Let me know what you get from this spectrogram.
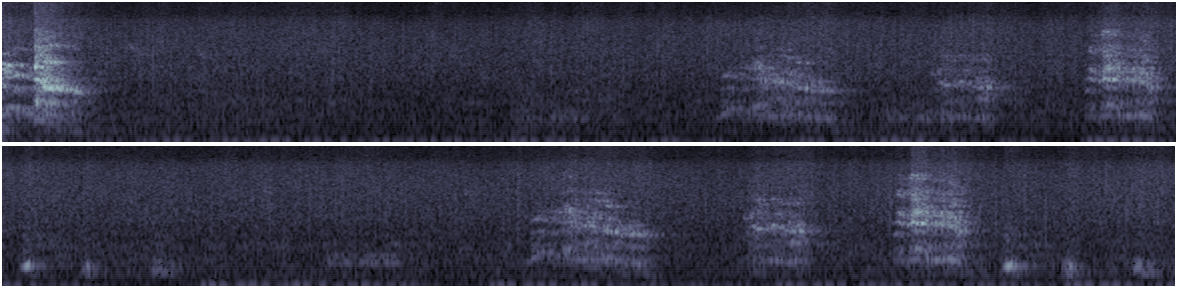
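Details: Red river hog at London Zoo, U.K., giving a series of rough, breathy grunts in irregular bursts, some louder and longer, separated by quieter pauses.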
